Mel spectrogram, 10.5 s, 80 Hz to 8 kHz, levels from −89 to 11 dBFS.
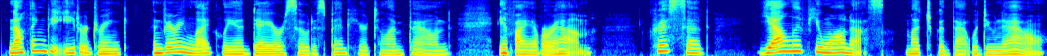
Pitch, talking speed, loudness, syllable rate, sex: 190 Hz, 200 wpm, -23 LUFS, 4.9 syllables/s, female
